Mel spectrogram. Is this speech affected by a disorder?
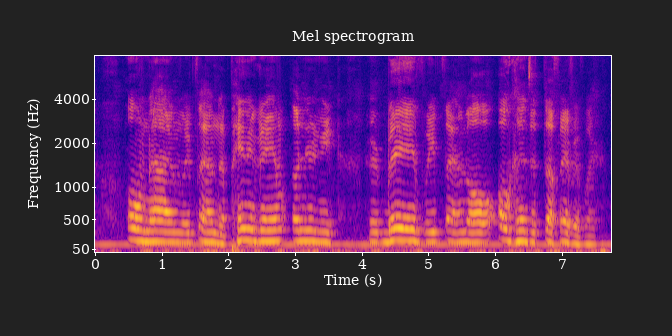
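Yes: cerebral palsy; cerebral palsy from birth, four months premature, under one pound, cord around neck, born not breathing, resuscitated; audible speech impediment, speech only affected function.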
